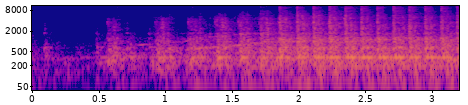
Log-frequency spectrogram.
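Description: An embroidery machine stitches with a rapid, steady whirring rattle.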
